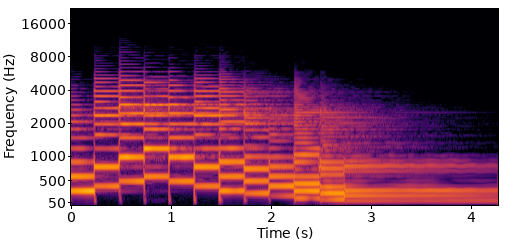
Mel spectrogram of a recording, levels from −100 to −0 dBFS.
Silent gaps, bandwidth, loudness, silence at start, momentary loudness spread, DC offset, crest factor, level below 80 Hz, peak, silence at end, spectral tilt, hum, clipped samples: none; 7.2 kHz; -23 LUFS; 0 s; 16 LU; under 0.1%; 12 dB; -74 dBFS; -12 dBFS; 0 s; -5.5 dB/octave; none; under 0.1%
